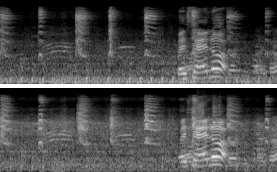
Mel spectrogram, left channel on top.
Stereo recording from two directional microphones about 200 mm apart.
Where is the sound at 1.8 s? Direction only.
5° left (ahead or behind).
